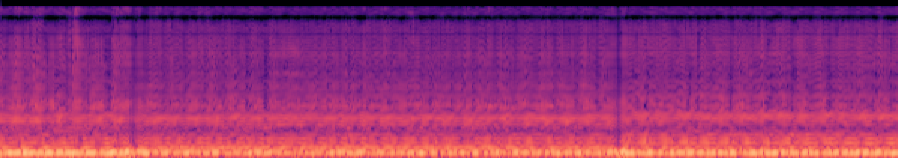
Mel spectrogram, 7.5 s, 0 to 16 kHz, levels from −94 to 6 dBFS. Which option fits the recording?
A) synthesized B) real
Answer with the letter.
A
